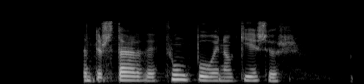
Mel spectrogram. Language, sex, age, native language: Icelandic, female, 20-29, Icelandic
